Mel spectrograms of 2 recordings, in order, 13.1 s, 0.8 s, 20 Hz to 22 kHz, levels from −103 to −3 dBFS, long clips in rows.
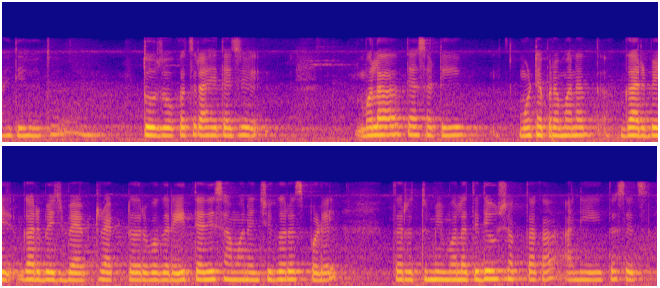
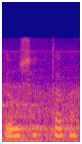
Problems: none marked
